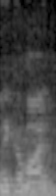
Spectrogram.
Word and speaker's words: jicama: She doesn't know jicama. I don't think she knows jicama, so it's pretty Mexican thing. Yeah, it's a J. You don't say the J.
